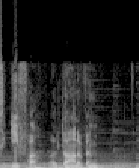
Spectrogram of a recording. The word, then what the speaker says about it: Aoife O'Donovan: By the way, before I mispronounced Ms. Donovan's name, it's Aoife O'Donovan, Sarah Watkins, and Sarah Jarosz, all part of the group.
